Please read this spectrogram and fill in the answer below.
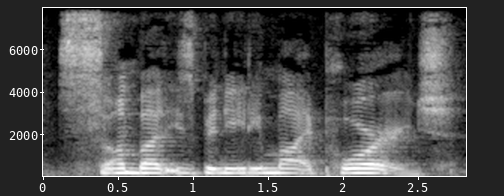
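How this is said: It is said in Papa Bear's big, deep voice.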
